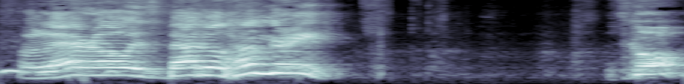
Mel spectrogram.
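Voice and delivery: rowdy, loud, high-pitched war cry. Declaring a character is eager to fight, yelling loudly. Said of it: "Do you have to yell so loud?".

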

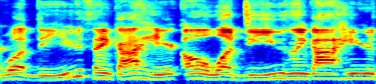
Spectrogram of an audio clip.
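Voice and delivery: put-on Southern accent with a drawl. Reading a question aloud for a joke: put-on Southern accent. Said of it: "why am I doing this accent?".

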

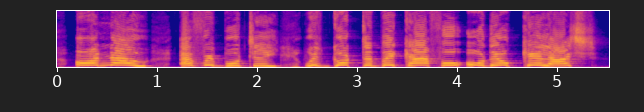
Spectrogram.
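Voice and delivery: very high, squeaky, loud little British mouse voice. Discussing a movie's standout character, speaker quotes it in a little British mouse voice. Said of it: "He says".

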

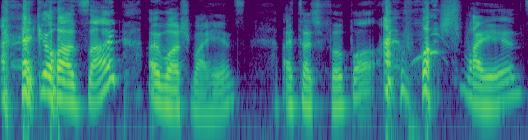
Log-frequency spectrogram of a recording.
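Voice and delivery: put-on very loud, high little-kid voice. Retelling what a kid in a show says: imitating Tyler, a kid. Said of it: "He's like".

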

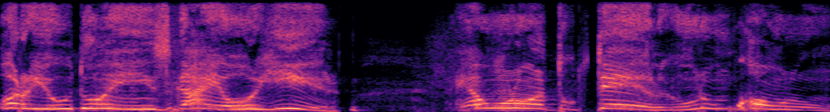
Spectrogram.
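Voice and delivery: high-pitched Mexican accent. After praising someone's accent, a speaker tries one himself, mexican accent. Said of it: "I can do this is because I lived in Mexico".

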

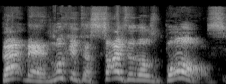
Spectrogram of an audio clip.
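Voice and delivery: put-on high, loud shout. Recapping a Batman story, imitating Robin yelling. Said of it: "Robin has to yell out".

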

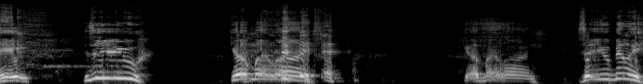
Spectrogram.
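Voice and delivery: put-on very high, loud, hollering old man voice. Friend imagining how he will sound when old: old man voice. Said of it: "how I'm going to sound when I get old".

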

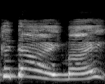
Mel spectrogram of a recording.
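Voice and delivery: put-on Australian accent with a twang. After admitting they can't do the accent, trying it anyway: attempted Australian accent. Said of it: "Australia has an English accent with a twang".

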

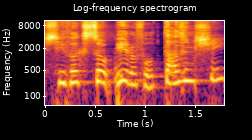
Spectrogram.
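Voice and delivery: high-pitched, tearful voice, on the verge of tears. Retelling a wedding scene, quoting a character: imitating Connie almost in tears. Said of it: "Connie's almost in tears".

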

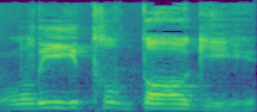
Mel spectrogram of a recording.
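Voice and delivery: put-on Russian accent. Acting out an inside joke, speaking in a pseudo-Russian Gru accent. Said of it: "Like a pseudo-Russian Gru".

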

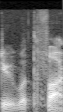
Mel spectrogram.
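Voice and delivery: mock spooked, freaked-out outburst, kept very quiet, hushed. Retelling how a priest reacted to the dead man praying: imitating a freaked-out priest. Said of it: "he freaked the fuck out".

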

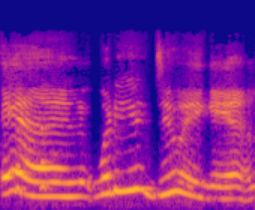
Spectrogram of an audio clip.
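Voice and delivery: mock disappointed, exasperated reproachful tone. Retelling how a husband catches his wife prying boards: imitating a disappointed tone. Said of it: "like he's disappointed in her".

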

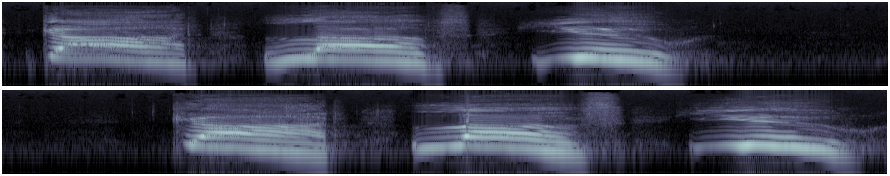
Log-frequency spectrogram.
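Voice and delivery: very slow, high scream, "you" stretched long. Retelling a preacher drenched in the rain: imitating someone screaming.

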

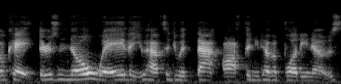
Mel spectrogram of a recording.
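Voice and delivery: ordinary delivery

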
